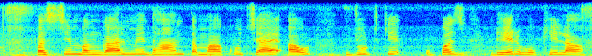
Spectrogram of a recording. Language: Bhojpuri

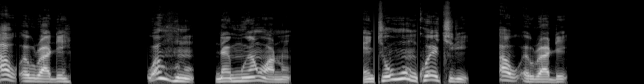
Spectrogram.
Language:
Akan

